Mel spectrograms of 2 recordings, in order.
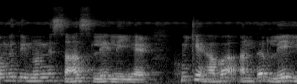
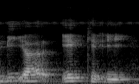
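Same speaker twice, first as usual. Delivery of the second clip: spelling out; slower than usual. Shown as a demonstration. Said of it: "spelling क्या होती है".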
